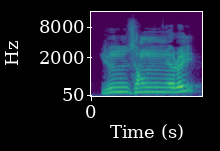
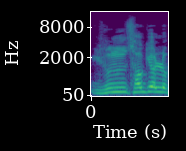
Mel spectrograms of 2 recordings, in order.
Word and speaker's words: 윤석열: 그리고 특히 사람 이름에는 니은 덧나기가 일어나지 않는다고 하면서 임영웅을 임명웅 장윤정을 장윤정 선우용을 선우용 김열화를 김연아 이총영을 이영 이을룡을 이을룡 윤성열을 윤석열로 발음하고 있습니다.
